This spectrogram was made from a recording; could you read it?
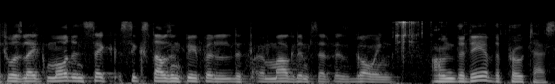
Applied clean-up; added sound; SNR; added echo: neural mask model Resemble Enhance denoiser.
